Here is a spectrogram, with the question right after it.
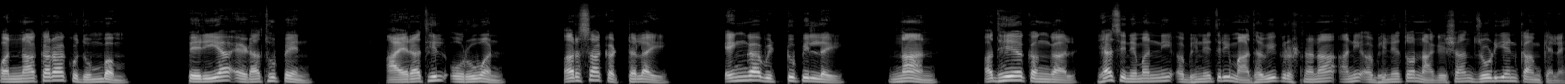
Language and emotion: Goan Konkani, neutral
